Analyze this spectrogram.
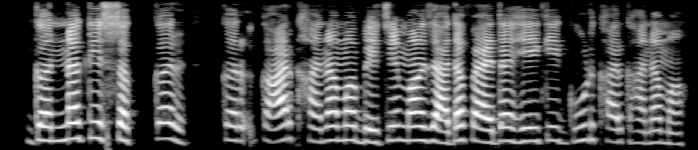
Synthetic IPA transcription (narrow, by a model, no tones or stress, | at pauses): ɡɐnːəkesɐkːəɾ | kaːɾkʰaːnamãbeːt͡ʃemãzjaːd̪afaːjd̪aɦɛkeɡuːɽkʰaːɾkʰaːnamã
